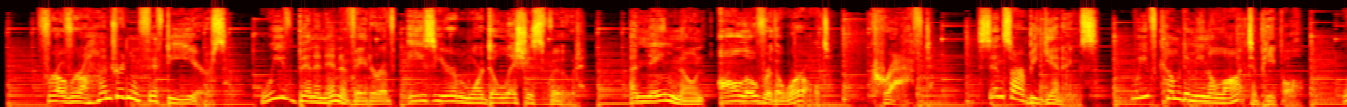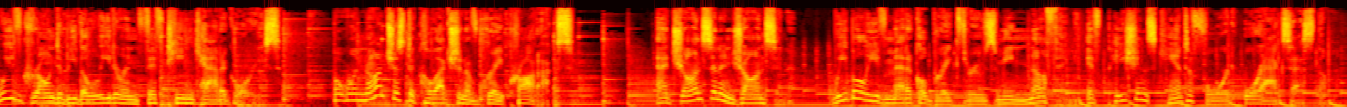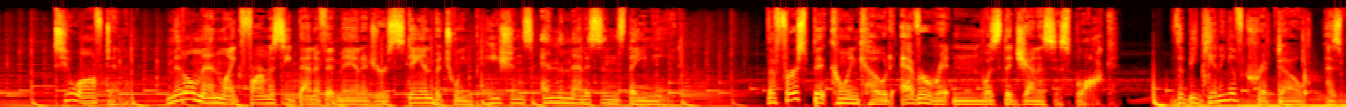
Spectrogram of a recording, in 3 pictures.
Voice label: narration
